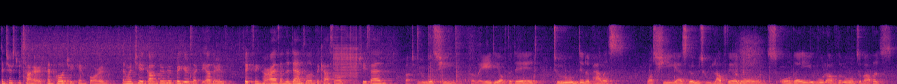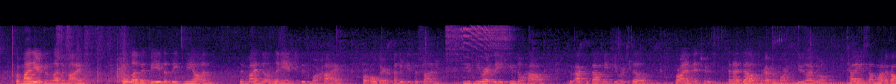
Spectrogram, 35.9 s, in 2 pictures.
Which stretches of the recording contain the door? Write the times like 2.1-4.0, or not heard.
6.7-7.2, 14.6-15.3, 26.8-28.2.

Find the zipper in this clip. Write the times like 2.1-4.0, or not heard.
8.6-9.7, 19.1-20.5.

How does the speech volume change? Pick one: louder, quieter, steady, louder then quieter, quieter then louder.
quieter.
